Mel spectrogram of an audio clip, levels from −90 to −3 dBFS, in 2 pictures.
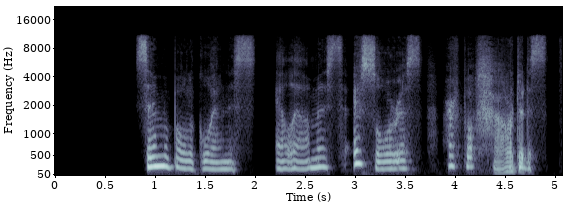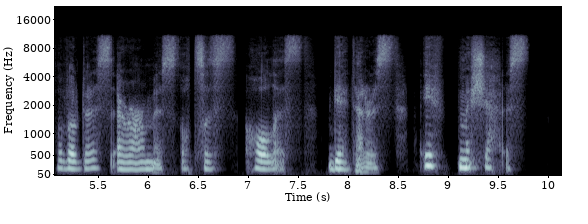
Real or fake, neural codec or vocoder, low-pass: fake; codec, 16 kHz in and 24 kHz out, 0.4 kbps, LongCat-Audio-Codec, fine tuned four codebook decoder; 10.8 kHz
